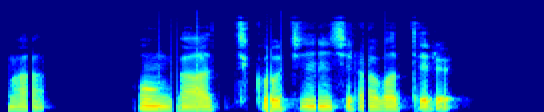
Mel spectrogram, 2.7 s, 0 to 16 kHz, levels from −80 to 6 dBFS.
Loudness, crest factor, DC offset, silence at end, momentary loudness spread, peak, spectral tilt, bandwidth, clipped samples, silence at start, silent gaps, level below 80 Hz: -28 LUFS; 18 dB; under 0.1%; 0.45 s; 9 LU; -12 dBFS; -6.5 dB/octave; 9.4 kHz; under 0.1%; 0.05 s; 0.36-0.54 s; -50 dBFS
